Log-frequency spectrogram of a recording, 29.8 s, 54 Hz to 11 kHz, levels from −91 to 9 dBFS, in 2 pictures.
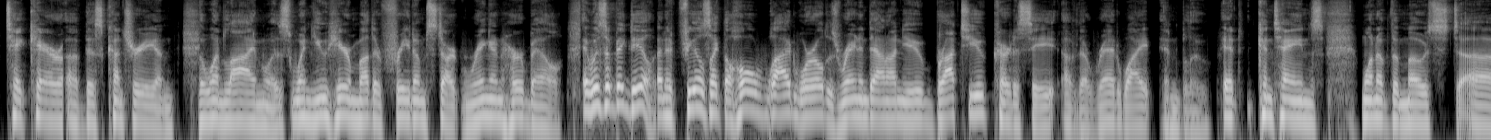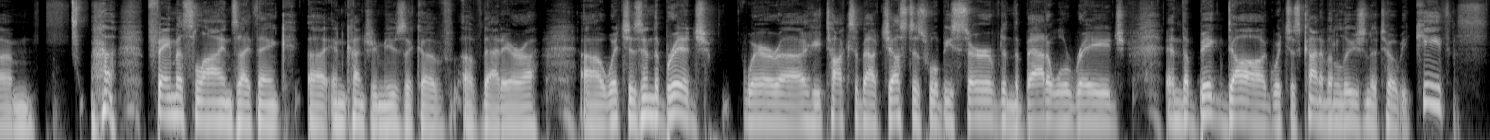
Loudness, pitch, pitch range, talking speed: -18 LUFS, 115 Hz, 105-125 Hz, 200 wpm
